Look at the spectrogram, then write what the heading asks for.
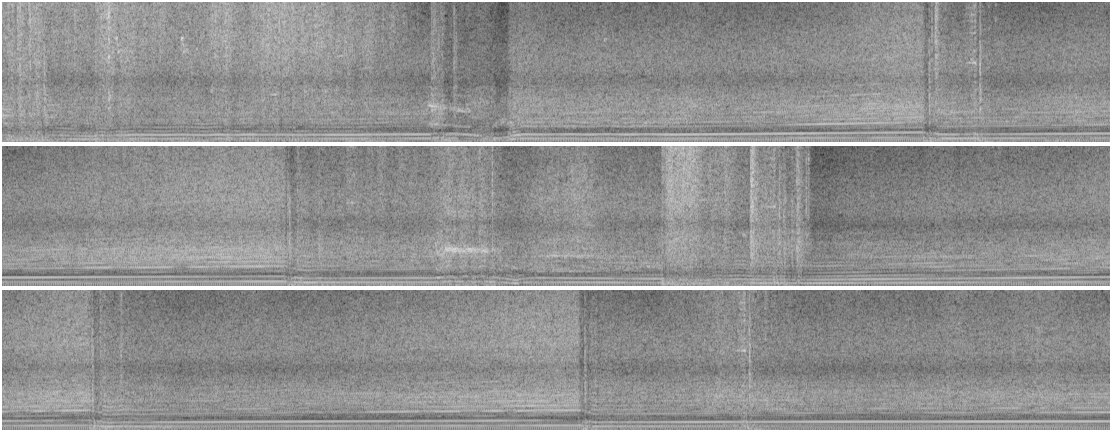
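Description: A Ferrari road-legal Formula One car in The Crew Motorfest screams through repeated upshifts, its high-revving engine climbing in pitch, cutting off sharply at each gear change and climbing again, loud and close.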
